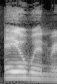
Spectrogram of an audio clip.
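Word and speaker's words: Éowyn: Eowyn, Richie.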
